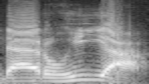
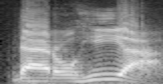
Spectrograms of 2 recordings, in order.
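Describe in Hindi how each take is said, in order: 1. इसे हर लिखे अक्षर के हिसाब से पढ़ा जाता है। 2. इसे हर लिखे अक्षर के हिसाब से पढ़ा जाता है।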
